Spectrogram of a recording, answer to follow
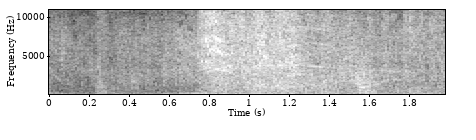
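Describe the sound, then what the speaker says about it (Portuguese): A ship blows up in the Starsector space combat game with a deep, rumbling boom that swells after a brief lead-in and keeps roaring at full loudness to the end, with no talking. "A explosão dela detonou o amiguinho ali do lado"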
